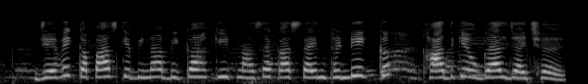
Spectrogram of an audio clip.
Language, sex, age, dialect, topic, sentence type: Maithili, female, 31-35, Eastern / Thethi, agriculture, statement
